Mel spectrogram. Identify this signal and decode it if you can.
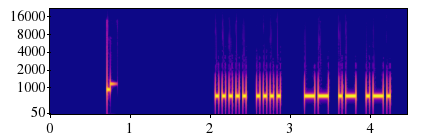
Morse code, heard as a keyed tone, about 28 wpm, 700 Hz. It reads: 5H MAR
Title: Winter Field Day Exchanges Encore 28wpm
